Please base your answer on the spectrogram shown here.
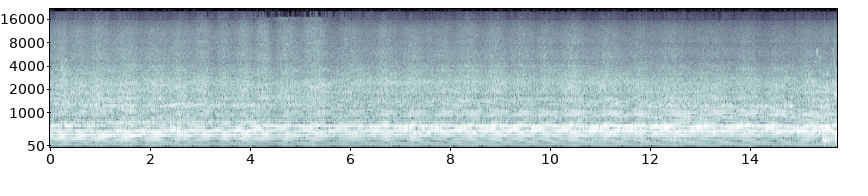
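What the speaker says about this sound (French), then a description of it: "Ou alors le faire avec un souffleur." A leaf blower clears leaves while mulching in a garden, running as a loud, steady, close engine drone without pause, with no talking over it.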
